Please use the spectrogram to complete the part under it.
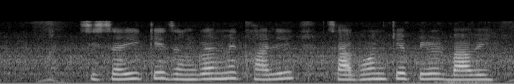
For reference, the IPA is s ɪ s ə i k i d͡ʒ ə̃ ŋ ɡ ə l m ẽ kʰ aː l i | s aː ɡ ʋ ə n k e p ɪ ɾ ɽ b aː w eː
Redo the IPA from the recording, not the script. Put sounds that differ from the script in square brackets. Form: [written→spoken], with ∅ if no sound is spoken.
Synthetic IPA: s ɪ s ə i k [i→e] d͡ʒ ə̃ ŋ ɡ ə l m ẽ kʰ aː l i | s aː ɡ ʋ ə n k e p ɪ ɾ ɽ b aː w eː

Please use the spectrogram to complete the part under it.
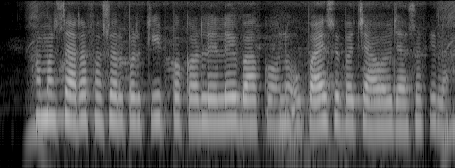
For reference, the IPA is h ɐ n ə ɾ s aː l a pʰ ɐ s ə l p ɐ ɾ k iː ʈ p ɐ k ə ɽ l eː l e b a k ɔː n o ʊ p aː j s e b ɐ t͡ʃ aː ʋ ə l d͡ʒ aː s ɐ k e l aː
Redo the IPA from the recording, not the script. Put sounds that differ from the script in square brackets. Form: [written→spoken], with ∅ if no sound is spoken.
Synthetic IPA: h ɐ [n→m] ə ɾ s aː [l→ɾ] a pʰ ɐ s ə l p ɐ ɾ k iː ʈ p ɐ k ə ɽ l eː l e b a k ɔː n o ʊ p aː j s e b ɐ t͡ʃ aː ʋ ə l d͡ʒ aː s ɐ k e l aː

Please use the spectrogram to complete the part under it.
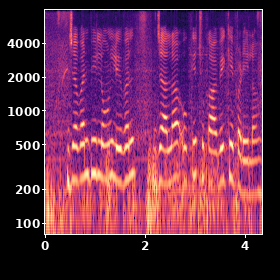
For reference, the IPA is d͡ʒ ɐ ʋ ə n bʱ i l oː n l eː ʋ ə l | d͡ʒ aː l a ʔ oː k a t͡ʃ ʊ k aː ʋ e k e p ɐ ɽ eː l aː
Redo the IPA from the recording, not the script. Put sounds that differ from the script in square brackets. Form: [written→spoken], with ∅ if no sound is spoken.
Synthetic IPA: d͡ʒ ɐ ʋ ə n bʱ i l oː n l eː ʋ ə l | d͡ʒ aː l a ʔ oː k [a→e] t͡ʃ ʊ k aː ʋ e k e p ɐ ɽ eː l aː

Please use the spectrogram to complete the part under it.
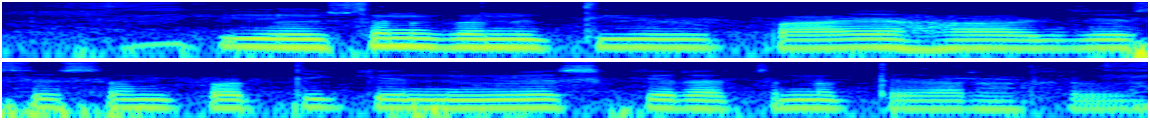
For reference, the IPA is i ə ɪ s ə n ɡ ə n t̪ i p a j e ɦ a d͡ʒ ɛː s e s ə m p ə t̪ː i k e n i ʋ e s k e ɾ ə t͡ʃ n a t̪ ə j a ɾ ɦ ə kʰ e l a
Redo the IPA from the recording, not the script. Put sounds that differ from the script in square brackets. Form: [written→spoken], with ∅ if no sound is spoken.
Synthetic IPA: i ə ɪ s ə n ɡ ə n t̪ i p a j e ɦ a d͡ʒ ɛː s e s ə m p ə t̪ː i k e n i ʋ e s k e ɾ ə t͡ʃ n a t̪ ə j a ɾ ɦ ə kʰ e l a

